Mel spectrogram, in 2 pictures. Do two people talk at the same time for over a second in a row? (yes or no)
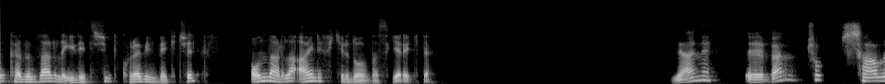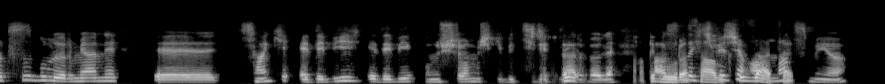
yes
